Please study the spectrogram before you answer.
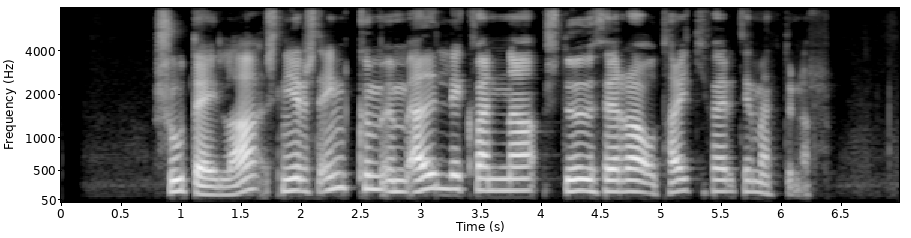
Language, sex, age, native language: Icelandic, male, 20-29, Icelandic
